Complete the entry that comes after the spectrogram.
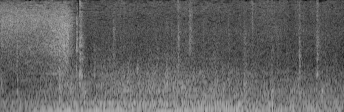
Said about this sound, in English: As the car drove away, leaving a cloud of fumes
